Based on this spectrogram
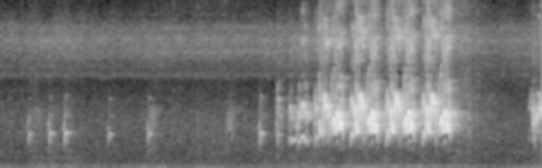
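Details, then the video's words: Sooty-headed bulbul calling rivals with a 'cengkram' lure: faint scattered ticking notes build into a loud, rapid, pulsing chatter of about eight harsh notes, then a final sharp burst. "Pikat Kutilang Cengkram Memanggil Musuh Terkuat Sepanjang Masa"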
